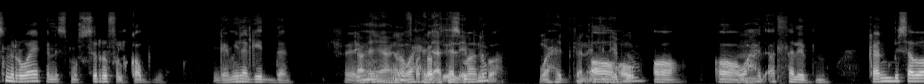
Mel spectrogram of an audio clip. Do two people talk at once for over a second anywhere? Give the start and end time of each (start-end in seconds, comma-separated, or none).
3.6-5.0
